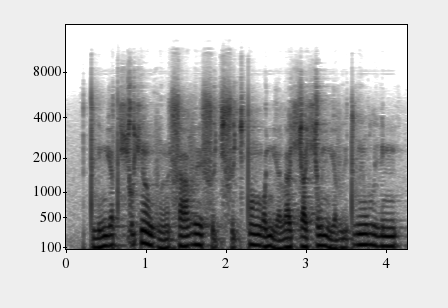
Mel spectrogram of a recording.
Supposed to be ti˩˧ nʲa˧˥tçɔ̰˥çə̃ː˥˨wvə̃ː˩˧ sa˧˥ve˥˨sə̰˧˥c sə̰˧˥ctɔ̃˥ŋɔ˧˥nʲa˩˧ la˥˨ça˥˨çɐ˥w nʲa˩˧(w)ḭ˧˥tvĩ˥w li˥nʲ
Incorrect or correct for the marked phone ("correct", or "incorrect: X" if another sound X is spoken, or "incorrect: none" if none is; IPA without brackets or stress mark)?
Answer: incorrect: v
